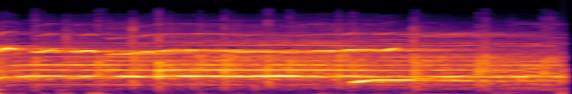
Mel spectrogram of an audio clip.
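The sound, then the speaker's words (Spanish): Applause, a scatter of sharp claps over about three seconds, layered over steady sustained musical tones that hold throughout at a fairly even loudness. “Fora aplaudiment, fora aplaudiment, perquè jo em penso que s'ho mereixen, eh?”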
